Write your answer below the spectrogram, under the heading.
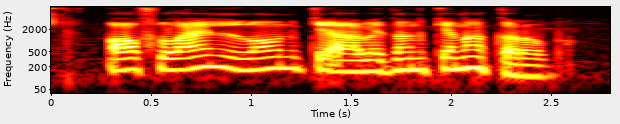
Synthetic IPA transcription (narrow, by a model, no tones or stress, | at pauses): ɔːpʰlaːɪnloːnkeʔaːbeːd̪ənkenakəɾə̰b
